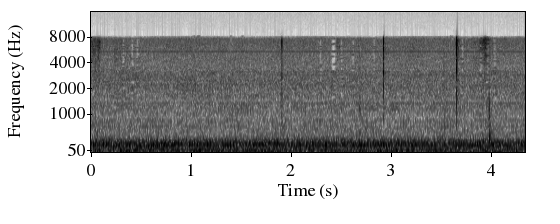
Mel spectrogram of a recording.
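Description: Steady low background hum with three faint, sharp clicks of graphing-calculator keys being pressed, about two, three and three and a half seconds in.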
